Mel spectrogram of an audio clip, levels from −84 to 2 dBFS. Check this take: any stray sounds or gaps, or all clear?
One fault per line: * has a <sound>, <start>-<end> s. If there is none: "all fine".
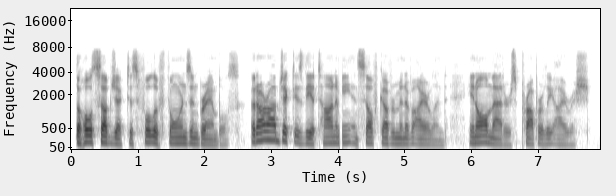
* has a dropout, 4.0-4.1 s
